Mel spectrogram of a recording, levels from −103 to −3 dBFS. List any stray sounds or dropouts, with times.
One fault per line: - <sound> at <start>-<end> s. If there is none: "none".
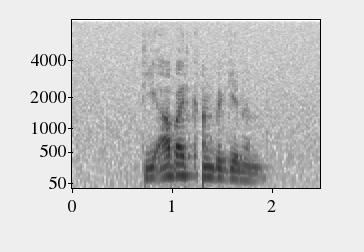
- dropout at 1.3-1.3 s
